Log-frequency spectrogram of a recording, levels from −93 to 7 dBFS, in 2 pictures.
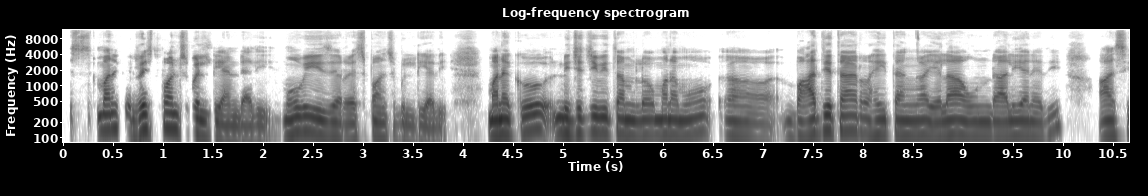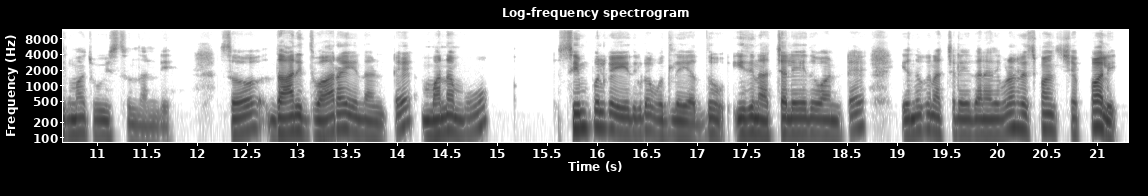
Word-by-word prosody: స్ - - -12 0.2
మనకి 145 +1 +2
రెస్పాన్సిబిలిటీ 125 -8 +2
అండి. 85 -1 -3
అది 85 +1 -5 0.2
మూవీ 125 +3 +4
ఈస్ 105 -1 0
ఎ - - -1
రెస్పాన్సిబిలిటీ. 90 -2 -5
అది 75 +1 -7 0.5
మనకు 115 +3 +5 0.3
నిజ 115 -2 +3
జీవితంలో 110 -3 +2
మనము 110 -1 +2 0.4
ఆహ్, 95 -3 -4 0.3
బాధ్యతా 120 +5 +3 0.2
రహితంగా 110 -1 0
ఎలా 110 +2 +2 0.2
ఉండాలి 100 +1 0
అనేది 105 +7 -4 0.5
ఆ - - +3
సినిమా 115 +1 0
చూయిస్తుందండి. 90 -7 -7 0.6
సో, 115 - +1 0.4
దాని 125 +2 +5
ద్వారా 115 +6 +2
ఏందంటే 110 - -3 0.3
మనము 120 0 +1 1.0
సింపుల్‌గా 155 +1 +2
ఏది 120 -1 -1
గూడా 135 +3 -3
వదిలేయద్దు. 105 0 -1 0.3
ఇది 120 +2 +3
నచ్చలేదు 115 +2 +1
అంటే 105 +6 -4 0.5
ఎందుకు 130 +5 0
నచ్చలేదు 115 -1 -2
అనేది 115 0 +1
గూడా 150 +4 +1
రెస్పాన్స్ 140 0 -3
చెప్పాలి. 120 +1 +3
110 Hz, 115 wpm, -23 LUFS, 100-125 Hz, 1.0 s, మనకు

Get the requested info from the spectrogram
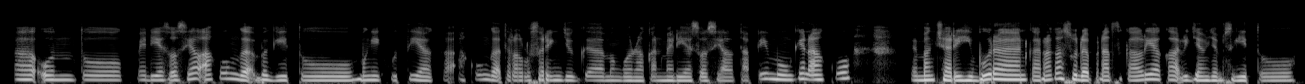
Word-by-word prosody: Eee, 225 -1 +1
untuk 205 -1 -2
media 200 -1 -4
sosial 205 +7 -2
aku 245 +2 -2
nggak 195 -2 +3
begitu 190 -1 -1 0.5
mengikuti, 200 -1 -3
ya, 180 - -1
Kak. - - -15
Aku 220 +3 -10
nggak 195 -4 -1
terlalu 185 -1 -5
sering 200 -2 -1
juga 185 0 -5
menggunakan 180 -1 -4
media 180 0 0
sosial, 170 -1 -5
tapi 250 +1 -8
mungkin 230 0 +2
aku 225 +5 0 0.6
memang 200 0 +3
cari 190 -2 +5
hiburan 220 +3 +6
karena, 195 +1 0
kan, 265 +1 +2
sudah 195 -5 +4
penat 190 0 -3
sekali, 205 +5 0
ya, 225 - -1
Kak, 205 -1 -1
di 190 - -1
jam-jam 185 -2 +2
segitu. 180 -1 -1
200 Hz, 155 wpm, -22 LUFS, 185-220 Hz, 0.6 s, hiburan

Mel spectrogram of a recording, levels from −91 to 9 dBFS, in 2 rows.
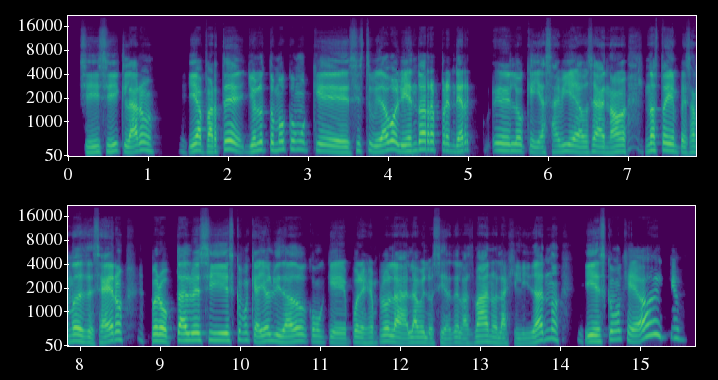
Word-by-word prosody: Sí, 155 +1 -3
sí, 175 +4 -2
claro. 185 +4 0 0.2
Y 165 +2 0
aparte, 180 +1 +2
yo 175 +3 0
lo 220 +1 0
tomo 220 +2 -3
como 230 -2 -7
que 170 -7 +2
si 195 - -9
estuviera 180 -2 -1
volviendo 200 -2 +4
a - - +7
reaprender, 210 -3 0 0.2
eh, 200 -2 +1
lo 190 -3 -2
que 165 -1 -4
ya 150 +1 -1
sabía. 165 0 -1
O 150 - -4
sea, 160 -1 +2
no 165 +4 +1 0.2
no 200 +4 +3
estoy 205 0 +2
empezando 160 0 -2
desde 155 -6 +1
0, 200 - +4 0.3
pero 185 -4 +3
tal 200 -1 +3
vez 205 0 +4
sí 205 -1 +1
es 200 - 0
como 215 -2 -7
que - - -2
haya 170 +4 +2
olvidado 180 -1 0
como 165 -2 -9
que, 135 -3 -2
por 155 +2 -3
ejemplo, 145 +5 -2
la 145 -6 +1
la 145 0 0
velocidad 135 -2 -7
de 150 - -6
las 130 -2 -8
manos, 165 -3 +1
la 135 - -2
agilidad, 135 - -2
¿no? 245 -2 -6 0.2
Y 180 -3 +1
es 170 0 +1
como 230 +1 -3
que 185 -8 -1
ay, 345 - 0
qué 265 -5 -9
175 Hz, 215 wpm, -20 LUFS, 155-205 Hz, 0.3 s, a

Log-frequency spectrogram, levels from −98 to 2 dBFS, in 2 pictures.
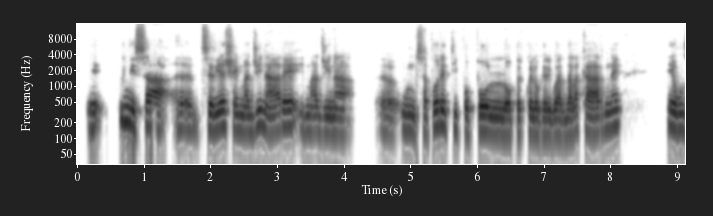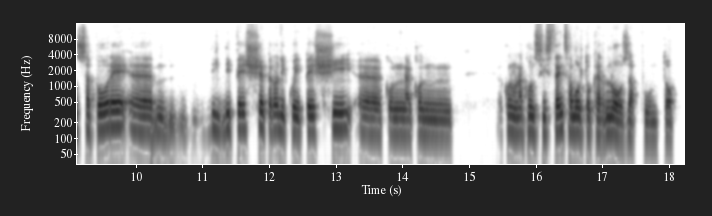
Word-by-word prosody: E 395 -2 -3 0.2
quindi, 210 -5 +3
sa 165 -3 +3
ehm, 155 -2 -3
se 150 -2 +2
riesci 165 +2 +2
a - - +2
immaginare, 145 +3 +1
immagina, 130 -4 -4 0.4
ehm, - - -6
un 145 -3 -2
sapore 170 +1 +2
tipo 140 -6 -4
pollo 125 -4 +5
per 120 0 -3
quello 125 -1 +1
che 120 - -3
riguarda 120 0 +2
la 145 +5 -1
carne, 150 +6 0 0.6
e 175 -3 0
un 150 -1 +4
sapore, 155 +3 +3
ehm, 130 -2 -1 0.6
di 145 -2 -7
di 155 - -2
pesce 155 +2 +1
però 145 0 0
di 140 -3 -3
quei 130 -2 -1
pesci, 155 +4 -1
ehm, 125 -3 -2
conna 120 -1 -3
con 115 -2 -4 0.8
con 140 -1 -3
una 130 0 -1
consistenza 130 +1 0
molto 130 -1 +1
carnosa, 120 -2 +1
appunto. 105 -1 -7
135 Hz, 130 wpm, -22 LUFS, 125-155 Hz, 0.8 s, pollo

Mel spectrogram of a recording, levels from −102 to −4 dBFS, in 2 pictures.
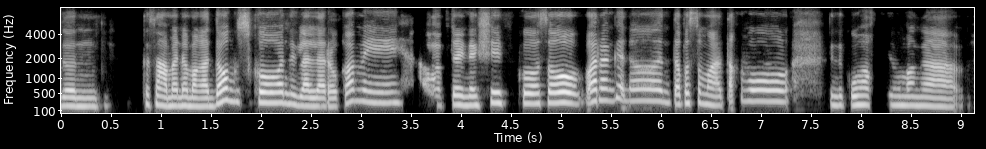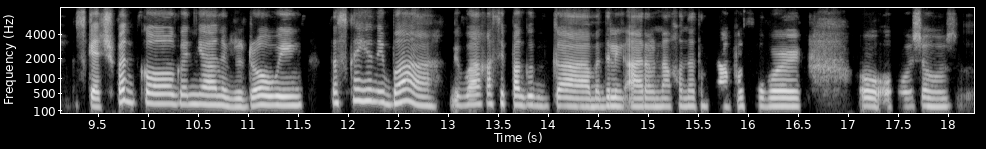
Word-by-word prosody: dun 185 -2 0 0.4
kasama 205 -3 +3
ng 200 - +2
mga 185 -1 +3
dogs 290 +1 +4
ko, 260 -1 +5
naglalaro 190 -5 +2
kami 265 -2 -1 0.4
after 220 +1 0
ng 205 0 +2
shift 255 +5 0
ko. 245 0 +2
So 260 -1 +7
parang 305 +3 +4
ganoon. 305 -4 -1
Tapos 250 0 0
tumatakbo, 290 +5 0 0.4
kinukuha 210 +1 -1
ko - - -22 0.2
yung 210 0 -3
mga 200 -1 0 0.6
sketch 185 -4 -2
pad 285 0 +1
ko 240 -2 +1
ganyan, 225 -1 -1
nag-do-drawing, 205 +3 0 0.3
tapos 260 - -4
ngayon 305 -1 -1
iba. 250 -6 0 0.2
'Di - - -7
ba 220 - -1
kasi 245 +1 -5
pagod 210 -2 -2
ka 185 -2 0
madaling 185 +1 -3
araw 180 0 0
na 185 +1 -4
ako 185 - -18
natapos 185 -1 -6
sa 190 - -7
work, 185 -1 +1 0.6
oo, 185 -2 -2 0.2
so 185 -2 -4
so, 195 +1 -22
210 Hz, 145 wpm, -22 LUFS, 190-260 Hz, 0.6 s, So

